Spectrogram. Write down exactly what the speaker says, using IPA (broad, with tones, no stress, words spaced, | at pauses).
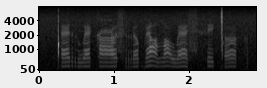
ǃæ˨˦rwæ˨˦k ʕʌ˨˦srʌ˨˦bæ˧˥˧ ðˤʌ˧˥˧ wæ˧˥˧sθe˦˥ǀʌ˧˥˧k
